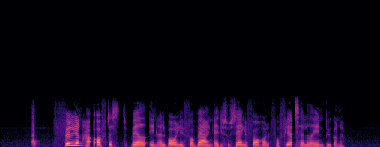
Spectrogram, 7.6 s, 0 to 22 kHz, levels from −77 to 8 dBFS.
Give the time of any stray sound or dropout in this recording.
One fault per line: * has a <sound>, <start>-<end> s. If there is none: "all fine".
* has a whoosh, 0.6-0.8 s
